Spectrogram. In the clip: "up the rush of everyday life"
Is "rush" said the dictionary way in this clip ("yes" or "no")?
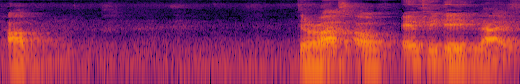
no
